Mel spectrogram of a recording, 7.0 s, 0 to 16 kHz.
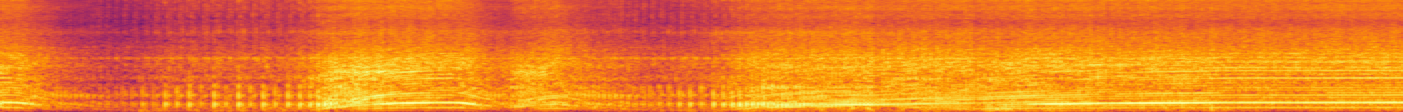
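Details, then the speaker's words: YS FZ63S supercharged glow model engine after rebuild with replaced leaking throttle barrel seal, APC 12x8 prop, OS F plug, Omega 15% fuel (10,000 high / 2,220 low RPM); blips then steady clean high run, no misfire; healthy. "She's running sweet, and you do want to tune these so they're about 500 RPM below peak, and run them there, because they won't be too lean at that point."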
